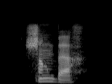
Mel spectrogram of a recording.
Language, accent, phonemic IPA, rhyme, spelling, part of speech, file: French, France, /ʃɑ̃.baʁ/, -aʁ, chambard, noun, LL-Q150 (fra)-chambard.wav
- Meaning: 1. bedlam, rumpus, hullabaloo 2. mayhem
